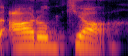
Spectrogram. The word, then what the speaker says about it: Arokya: Arokya. It's actually Arokya, but they pronounce it as Arogya.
